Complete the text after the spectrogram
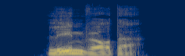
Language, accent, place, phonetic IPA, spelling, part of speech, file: German, Germany, Berlin, [ˈleːnˌvœʁtɐ], Lehnwörter, noun, De-Lehnwörter.ogg
- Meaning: nominative/accusative/genitive plural of Lehnwort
